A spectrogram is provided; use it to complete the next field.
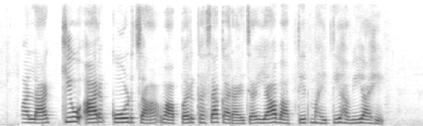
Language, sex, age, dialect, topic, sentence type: Marathi, female, 18-24, Standard Marathi, banking, question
